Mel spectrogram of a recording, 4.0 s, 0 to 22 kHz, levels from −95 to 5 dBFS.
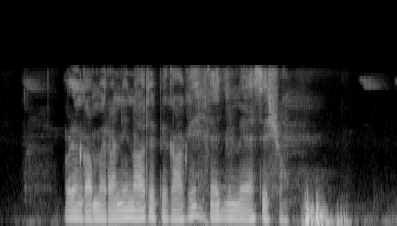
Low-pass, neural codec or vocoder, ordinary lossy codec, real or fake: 7.2 kHz; none; none; real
